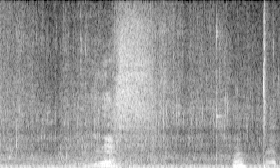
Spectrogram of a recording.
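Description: A fish splashes in the water beside a boat.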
